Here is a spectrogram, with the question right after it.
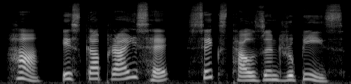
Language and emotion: Hindi, neutral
